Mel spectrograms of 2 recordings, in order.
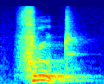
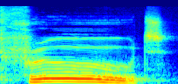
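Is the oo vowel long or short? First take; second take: short; long. First: The oo vowel is short and clipped. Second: The oo vowel is drawn out and elongated. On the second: "the American ooh"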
